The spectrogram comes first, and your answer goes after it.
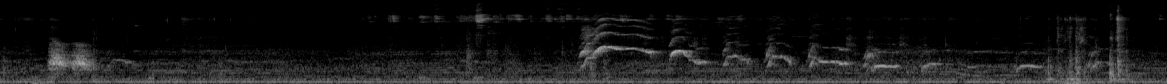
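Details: Booth, a chocolate-liver Shih Tzu stud dog at a kennel house; a short bark, then a run of high wavering whines and whimpers rising and falling, over a constant low hum.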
